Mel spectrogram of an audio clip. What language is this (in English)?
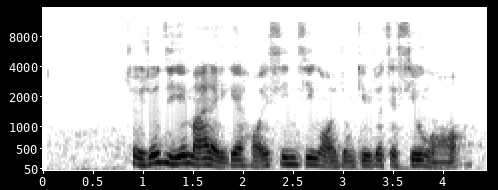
Cantonese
